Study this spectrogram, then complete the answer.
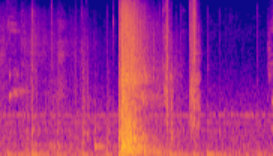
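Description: A Dahl shotgun in the Borderlands game fires one sharp, loud blast, with fainter clicks and clatter around it and a second, weaker burst shortly after.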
